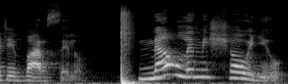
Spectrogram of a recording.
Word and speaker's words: llevárselo: And don't forget the accent mark in the last syllable of the infinitive form of the verb. Voy a llevárselo.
